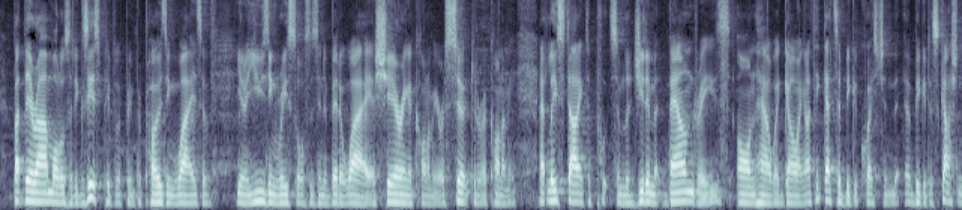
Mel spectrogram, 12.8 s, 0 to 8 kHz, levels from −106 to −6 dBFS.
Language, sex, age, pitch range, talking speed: English, male, 40-59, 115-130 Hz, 220 wpm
